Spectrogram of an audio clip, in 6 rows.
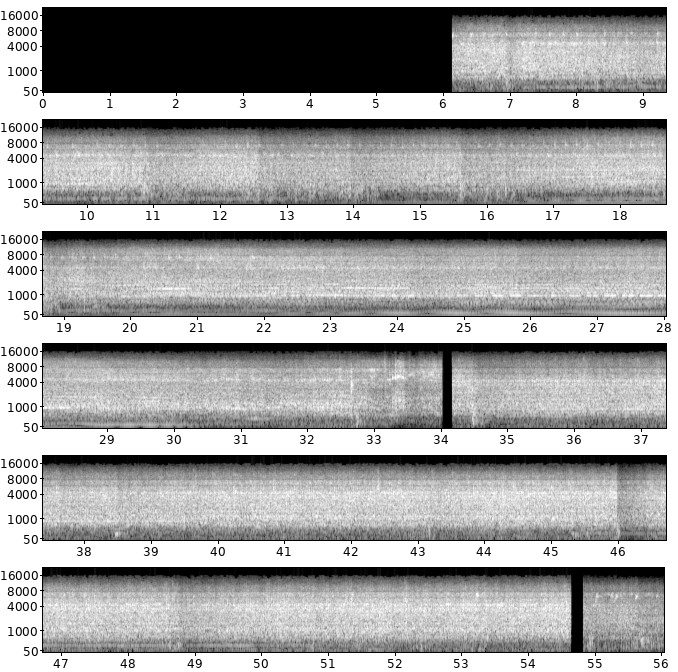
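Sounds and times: diesel truck engine running: 6.2s - 56.0s.

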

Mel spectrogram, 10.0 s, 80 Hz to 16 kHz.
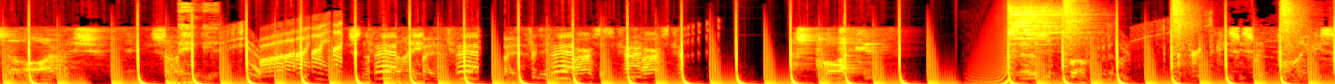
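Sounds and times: electronic trance music: 1.1s - 6.6s, 7.5s - 10.0s
bubbly warbling synth lines: 1.4s - 2.8s.

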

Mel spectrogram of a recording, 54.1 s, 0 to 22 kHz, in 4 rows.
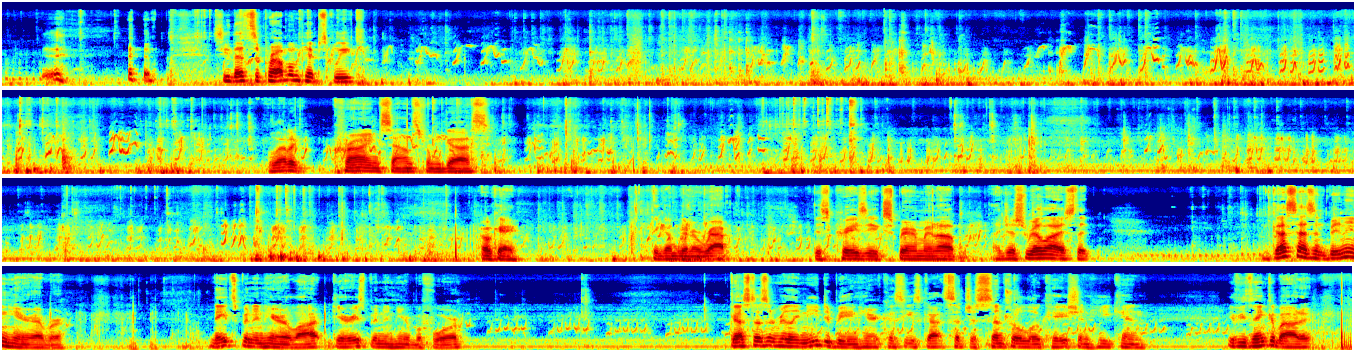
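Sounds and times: guinea pigs scurrying: 0.0s - 54.0s.

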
